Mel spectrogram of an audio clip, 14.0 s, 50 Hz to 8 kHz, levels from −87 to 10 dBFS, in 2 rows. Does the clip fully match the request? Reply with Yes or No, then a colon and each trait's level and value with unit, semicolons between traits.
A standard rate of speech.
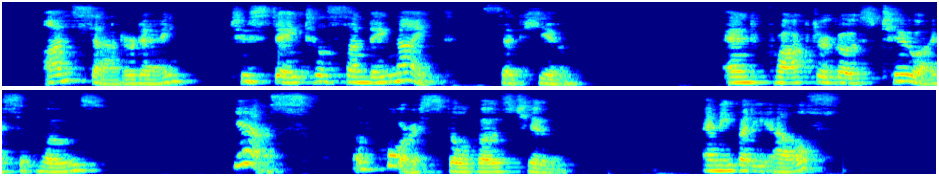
No: slow, 100 wpm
